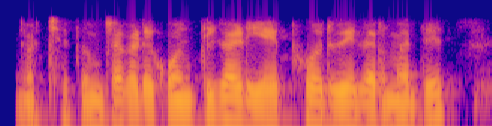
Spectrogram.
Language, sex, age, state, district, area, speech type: Marathi, male, 18-30, Maharashtra, Wardha, rural, conversation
